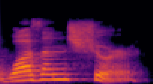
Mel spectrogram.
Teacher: Aqui o T do wasn't dá uma sumida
